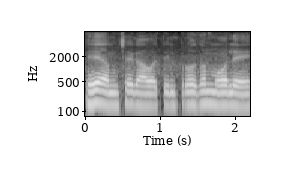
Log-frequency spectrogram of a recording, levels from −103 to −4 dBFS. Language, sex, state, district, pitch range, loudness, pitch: Marathi, male, Maharashtra, Aurangabad, 135-145 Hz, -23 LUFS, 140 Hz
